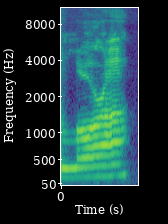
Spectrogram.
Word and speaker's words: Lara: So if you ever see any clips of it and you hear the person saying Laura, that's what they're talking about.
